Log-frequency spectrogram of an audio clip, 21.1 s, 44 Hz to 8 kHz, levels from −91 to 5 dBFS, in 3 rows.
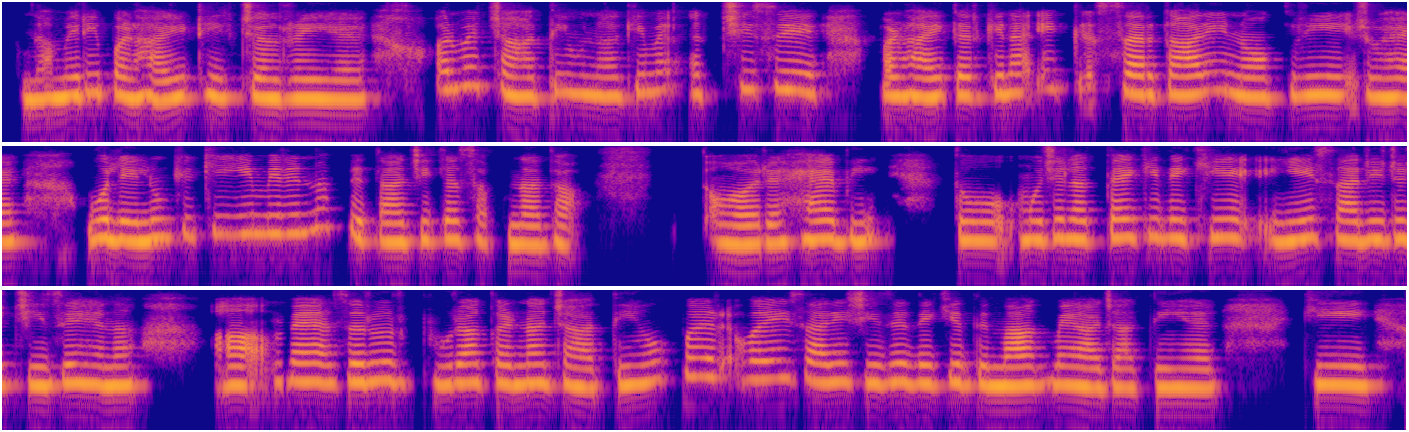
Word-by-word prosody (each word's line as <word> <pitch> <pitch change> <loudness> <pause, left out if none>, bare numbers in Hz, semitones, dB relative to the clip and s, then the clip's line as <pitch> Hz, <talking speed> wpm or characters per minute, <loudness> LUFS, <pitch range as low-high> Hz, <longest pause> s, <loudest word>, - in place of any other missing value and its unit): ना 220 +1 +2
मेरी 245 +4 +3
पढ़ाई 235 -2 +3
ठीक 230 -2 -1
चल 230 -2 +4
रही 225 0 +3
है 215 0 0 0.4
और 305 - +1
मैं 355 +2 -3
चाहती 255 -4 0
हूँ 265 -1 -1
ना 245 -1 +1
कि - - -2
मैं 290 +1 -5
अच्छे 265 +4 -3
से 305 -2 -1 0.3
पढ़ाई 245 -1 +4
करके 250 +1 +1
ना 275 +1 +1
एक 315 -1 -8
सरकारी 260 +1 +3
नौकरी 250 0 +1
जो 240 - -1
है 235 0 +2 0.4
वो 260 - +3
ले 240 -2 +4
लूँ 250 +3 +3
क्योंकि 280 +2 -9
ये 300 +1 -5
मेरे 310 0 -1
ना 385 - -5
पिताजी 235 -2 +1
का 245 - +2
सपना 210 -2 0
था 205 - -2 0.7
और 210 0 +2
है 245 +3 +2
भी। 230 0 0 0.4
तो 245 - +1 0.3
मुझे 245 +1 +1
लगता 250 0 +1
है 265 - +3
कि 270 +1 -5
देखिए 260 +1 -1 0.3
ये 255 - +2
सारी 245 -1 +1
जो 255 +1 0
चीज़ें 235 +1 -1
हैं 245 -1 +1
ना 230 0 +3 0.5
अ, 235 -1 +4
मैं 260 -1 +3
ज़रूर 260 0 +2
पूरा 250 +1 +1
करना 250 +1 +2
चाहती 235 -1 -1
हूँ, 255 +3 -1
पर 320 -1 -1
वही 285 +1 -1
सारी 260 -2 0
चीज़ें 255 0 -1
देखिए 250 +1 -1
दिमाग़ 230 -1 +4
में 235 - +1
आ 220 - +3
जाती 215 0 -2
हैं 210 0 -1 0.4
कि 235 -2 +1
245 Hz, 195 wpm, -22 LUFS, 230-265 Hz, 0.7 s, चल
